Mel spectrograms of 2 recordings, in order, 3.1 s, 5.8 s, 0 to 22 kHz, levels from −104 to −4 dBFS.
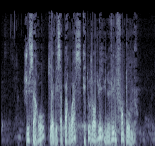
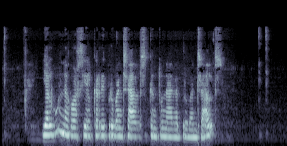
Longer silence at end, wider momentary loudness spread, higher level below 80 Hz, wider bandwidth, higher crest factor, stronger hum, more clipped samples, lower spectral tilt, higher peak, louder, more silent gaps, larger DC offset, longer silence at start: about the same, 0.35 s vs 0.4 s; second, 5 LU vs 22 LU; first, -48 dBFS vs -76 dBFS; first, 16.5 kHz vs 11.5 kHz; about the same, 20 dB vs 20 dB; neither; neither; about the same, -4.5 dB/octave vs -5 dB/octave; about the same, -10 dBFS vs -8 dBFS; about the same, -30 LUFS vs -28 LUFS; neither; neither; about the same, 0.4 s vs 0.5 s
